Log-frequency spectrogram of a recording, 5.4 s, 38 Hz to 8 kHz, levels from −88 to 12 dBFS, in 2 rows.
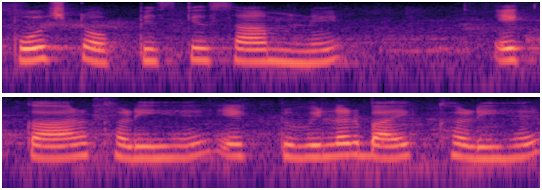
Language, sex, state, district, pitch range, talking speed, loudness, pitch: Hindi, female, Karnataka, Bangalore, 235-265 Hz, 155 wpm, -17 LUFS, 250 Hz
